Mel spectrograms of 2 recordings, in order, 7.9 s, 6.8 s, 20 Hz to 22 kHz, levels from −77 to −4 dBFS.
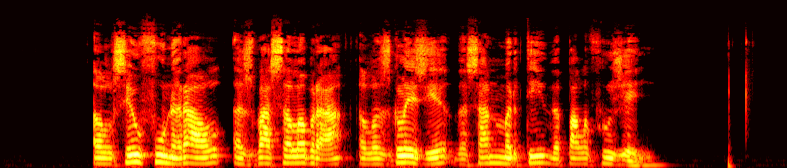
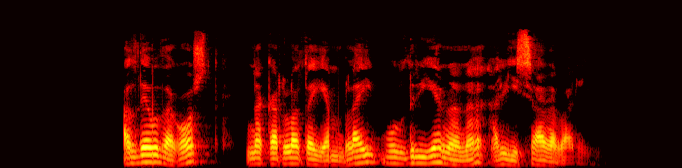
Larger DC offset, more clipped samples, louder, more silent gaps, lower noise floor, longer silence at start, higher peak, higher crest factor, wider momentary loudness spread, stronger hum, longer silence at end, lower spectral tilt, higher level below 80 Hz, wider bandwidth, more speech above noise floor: neither; neither; first, -17 LUFS vs -27 LUFS; neither; second, -74 dBFS vs -78 dBFS; second, 0.95 s vs 1.25 s; first, -2 dBFS vs -12 dBFS; about the same, 18 dB vs 18 dB; about the same, 9 LU vs 9 LU; neither; second, 0.55 s vs 1 s; about the same, -3 dB/octave vs -4 dB/octave; first, -56 dBFS vs -78 dBFS; first, 14 kHz vs 11 kHz; first, 56 dB vs 51 dB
